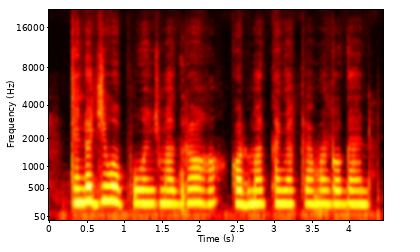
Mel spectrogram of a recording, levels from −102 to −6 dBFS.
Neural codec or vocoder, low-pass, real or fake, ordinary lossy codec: codec, 44.1 kHz, 3.4 kbps, Pupu-Codec; none; fake; none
